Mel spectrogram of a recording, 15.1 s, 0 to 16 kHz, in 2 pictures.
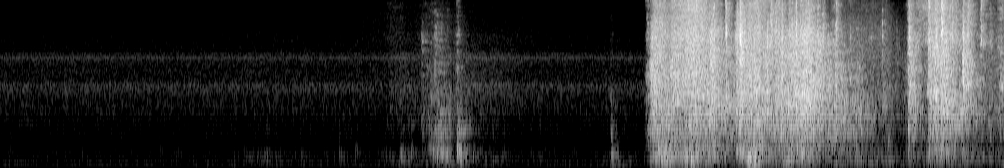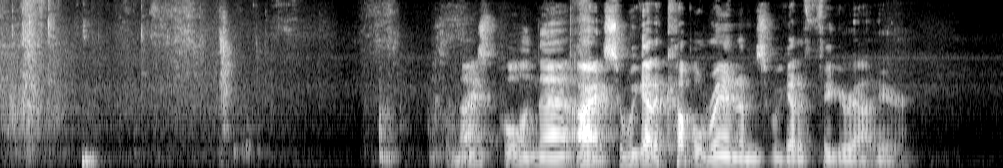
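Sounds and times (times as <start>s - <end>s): packaging rustling and crinkling: 4.9s - 9.8s.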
